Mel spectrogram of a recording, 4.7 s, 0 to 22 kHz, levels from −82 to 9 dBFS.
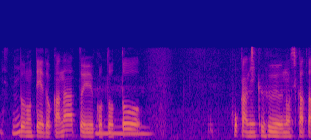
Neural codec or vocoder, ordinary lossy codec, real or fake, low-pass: none; none; real; 5.4 kHz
